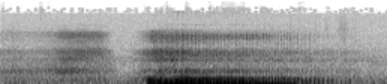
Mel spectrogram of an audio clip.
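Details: Light snoring recorded when the creator really fell asleep while recording a previous video: a soft inhaled breath, then one deep, rumbling, vibrating snore lasting over a second; snoring during sleep.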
